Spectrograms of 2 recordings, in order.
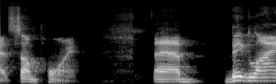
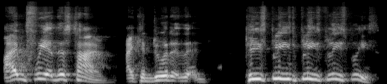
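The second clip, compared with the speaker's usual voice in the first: high, breathless-eager rush of pleading; mock-frantic, high-pitched plea; eager begging; 8 semitones higher than usual. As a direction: beg excitedly like a kid wanting in. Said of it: "I instantly texted him. I'm like".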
